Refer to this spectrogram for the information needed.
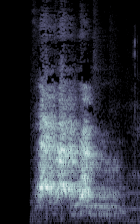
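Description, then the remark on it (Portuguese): The speaker's dog, Preto, lets out a loud burst of barking, two quick rough barks running together before trailing off, with no one talking over it. “Claro que o meu cachorro ia esperar essa hora para começar a uhum. fazer o show dele, né?”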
